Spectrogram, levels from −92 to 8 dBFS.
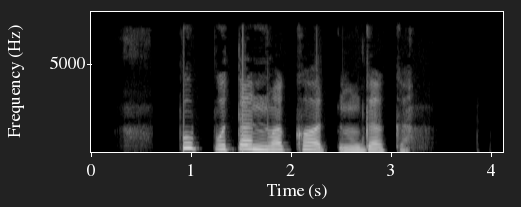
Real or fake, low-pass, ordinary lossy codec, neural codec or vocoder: fake; 7.2 kHz; MP3, 64 kbps; vocoder, 44.1 kHz, 128 mel bands every 256 samples, BigVGAN v2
